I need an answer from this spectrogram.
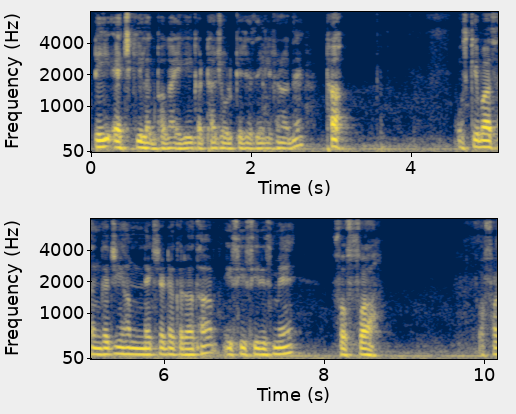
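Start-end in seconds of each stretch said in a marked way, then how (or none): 2.9-4.6 ठ whispered as a breathy aspirated retroflex t; isolated letter sound. Shown as a demonstration. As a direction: breathe out ठ alone, voiceless and aspirated. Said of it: "इसकी sound है ठ".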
